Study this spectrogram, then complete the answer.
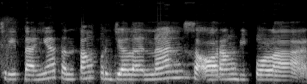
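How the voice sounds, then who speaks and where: A woman speaks high in pitch, at moderate speed and with ordinary pitch variation. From Medan, North Sumatra. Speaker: video host. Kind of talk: casual chat. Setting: video call.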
